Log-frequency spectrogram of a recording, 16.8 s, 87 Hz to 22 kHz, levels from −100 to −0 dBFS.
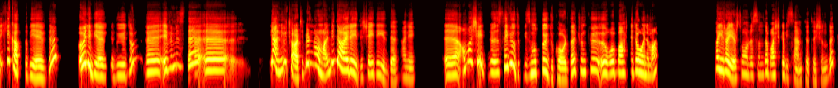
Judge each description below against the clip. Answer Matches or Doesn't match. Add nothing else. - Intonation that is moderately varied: Doesn't match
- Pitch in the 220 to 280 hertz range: Matches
